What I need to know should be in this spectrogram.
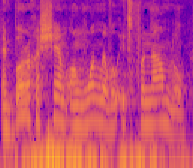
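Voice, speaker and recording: A middle-aged man giving an earnest Torah lecture, clearing his throat often. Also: fairly high pitch, fairly quick, warm tone, slight background noise. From United States. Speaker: rabbi.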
